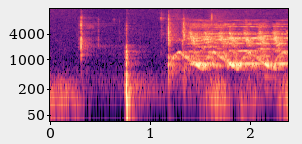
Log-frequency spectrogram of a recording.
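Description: Quiz buzzer going off with a siren-like warbling tone that rises and falls several times a second, starting just past a second in, after a single click.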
